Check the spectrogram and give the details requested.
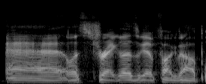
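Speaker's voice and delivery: low, soft, offhand shrug; listless, dropped-down self-quote; bored. Retold or imitated. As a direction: mumble an idle suggestion out of boredom. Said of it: "I just am bored and I'm like".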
